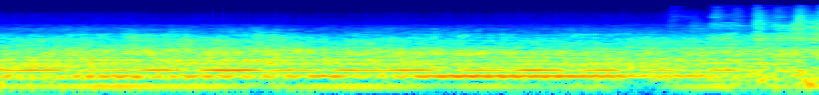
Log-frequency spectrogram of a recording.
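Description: A firefighting helicopter's rotor running steadily, a low hum with a regular pulsing beat. Near the end a rapid ticking comes in, leading into music.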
